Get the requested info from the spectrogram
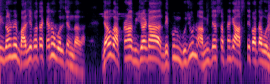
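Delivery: ordinary talk, nothing marked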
